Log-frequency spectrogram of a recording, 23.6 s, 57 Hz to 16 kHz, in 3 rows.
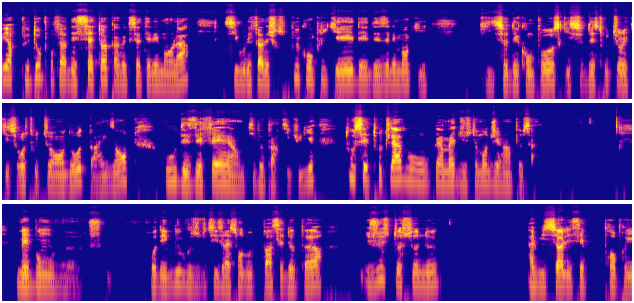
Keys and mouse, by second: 0.2 click, 15.0 click, 17.8 click, 20.3 click.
